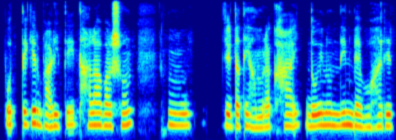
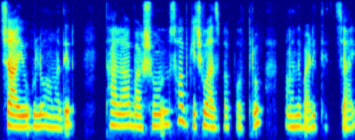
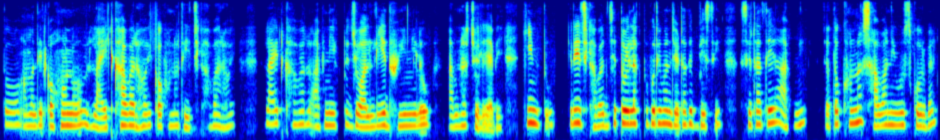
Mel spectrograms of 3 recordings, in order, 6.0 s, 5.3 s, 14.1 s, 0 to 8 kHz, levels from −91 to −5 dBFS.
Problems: none marked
